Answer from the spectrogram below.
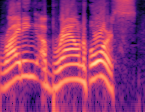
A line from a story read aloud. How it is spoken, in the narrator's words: having no hope, one of the contestants shouted out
